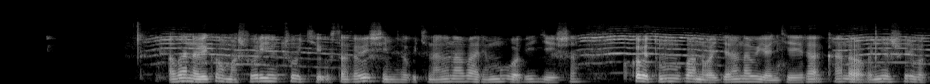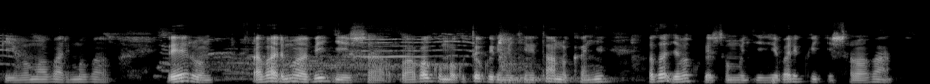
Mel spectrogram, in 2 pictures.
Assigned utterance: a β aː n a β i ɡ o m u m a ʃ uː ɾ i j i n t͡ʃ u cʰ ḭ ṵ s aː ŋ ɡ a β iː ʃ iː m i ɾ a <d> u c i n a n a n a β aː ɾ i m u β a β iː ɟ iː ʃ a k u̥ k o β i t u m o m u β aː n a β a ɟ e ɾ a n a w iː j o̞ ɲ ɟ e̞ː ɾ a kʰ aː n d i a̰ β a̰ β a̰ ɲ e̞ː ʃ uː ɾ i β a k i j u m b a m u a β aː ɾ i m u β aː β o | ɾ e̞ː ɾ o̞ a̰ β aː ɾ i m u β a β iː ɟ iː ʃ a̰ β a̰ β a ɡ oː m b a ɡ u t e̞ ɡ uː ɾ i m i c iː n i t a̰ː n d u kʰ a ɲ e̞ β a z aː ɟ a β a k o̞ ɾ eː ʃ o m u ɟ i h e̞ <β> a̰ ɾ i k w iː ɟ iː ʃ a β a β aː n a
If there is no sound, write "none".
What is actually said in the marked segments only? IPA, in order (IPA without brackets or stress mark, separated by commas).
ɡ, β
